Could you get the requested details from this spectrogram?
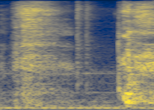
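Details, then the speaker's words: Harsh, raspy cough burst with throat clearing right after a big bong hit of cannabis smoke. "this is going to be like a like a we cough video cuz I just hit a mass of bong and I'm coming like a [ __ ]"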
